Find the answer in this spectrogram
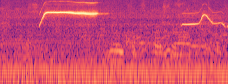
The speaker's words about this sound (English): Their handlers use a series of whistled and verbal commands to tell the dogs where to go and what to do.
